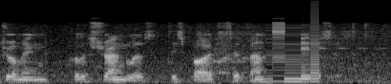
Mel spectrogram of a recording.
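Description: Speech, with a feedback echo between two devices from 1.78 s to the end: each phrase returns at a steady interval of about a fifth of a second, peaking about 16 dB below the speech. The distinct, evenly spaced repeats, rather than a smooth reverberant tail, show that a second device's playback is being picked up by a microphone whose echo canceller cannot remove it. From 2.67 to 3.21 s the speech becomes a rigid metallic buzz near 133 Hz. This is robotic sound from repeated short buffers, likely from a slice of roughly 7.5 ms replayed over essentially the whole stretch. Unlike the echo, it imposes a fixed pitch instead of delayed copies.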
